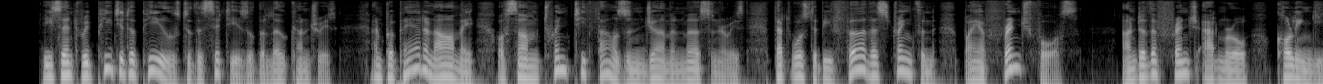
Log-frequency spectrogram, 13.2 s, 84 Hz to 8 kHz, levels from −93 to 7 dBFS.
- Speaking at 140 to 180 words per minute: Yes, average, 165 wpm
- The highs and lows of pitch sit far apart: Yes, wide, 8.2 semitones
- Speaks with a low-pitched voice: Yes, low, 110 Hz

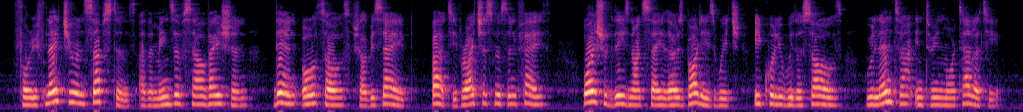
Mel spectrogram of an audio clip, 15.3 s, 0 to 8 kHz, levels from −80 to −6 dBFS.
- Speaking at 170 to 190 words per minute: No, average, 145 wpm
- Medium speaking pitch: No, high, 210 Hz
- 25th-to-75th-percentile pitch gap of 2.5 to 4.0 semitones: Yes, average, 3.2 semitones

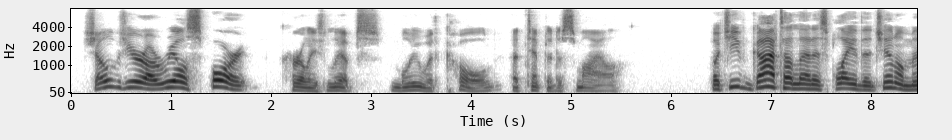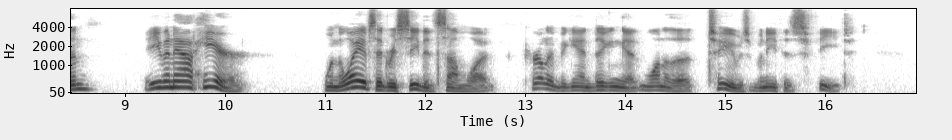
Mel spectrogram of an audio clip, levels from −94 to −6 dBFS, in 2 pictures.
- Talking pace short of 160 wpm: Yes, average, 150 wpm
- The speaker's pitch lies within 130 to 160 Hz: Yes, low, 135 Hz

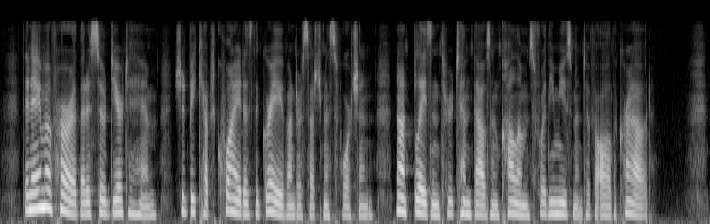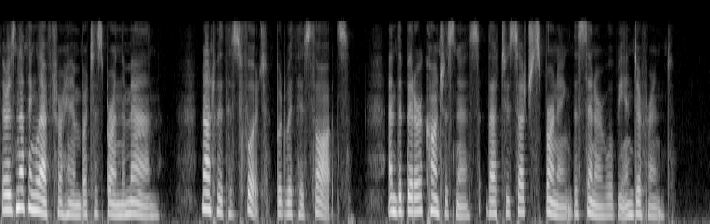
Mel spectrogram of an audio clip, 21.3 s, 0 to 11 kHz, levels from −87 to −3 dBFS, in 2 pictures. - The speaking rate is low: No, average, 185 wpm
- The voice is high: No, medium, 165 Hz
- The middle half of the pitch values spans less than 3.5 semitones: No, average, 4.2 semitones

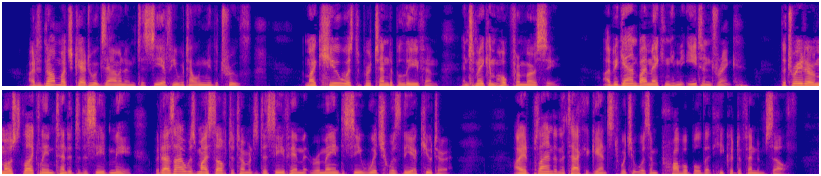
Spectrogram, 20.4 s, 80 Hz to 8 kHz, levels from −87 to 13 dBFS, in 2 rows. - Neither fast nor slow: No, fast, 240 wpm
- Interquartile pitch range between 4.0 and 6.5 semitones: Yes, average, 4.7 semitones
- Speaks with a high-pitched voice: No, low, 125 Hz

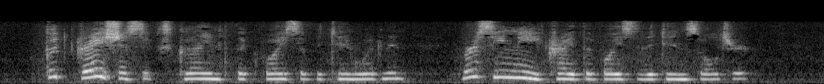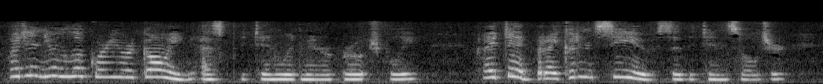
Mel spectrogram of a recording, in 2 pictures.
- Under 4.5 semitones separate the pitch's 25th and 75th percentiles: No, wide, 5.6 semitones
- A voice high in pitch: Yes, high, 245 Hz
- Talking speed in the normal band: Yes, average, 155 wpm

